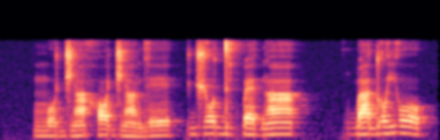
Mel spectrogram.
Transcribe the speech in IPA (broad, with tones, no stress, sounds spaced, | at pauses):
m o˨ d͡ʒ ã˨˦ h ɔ˧ d͡ʒ ã˨ ɡ e˧ | d͡ʒ o˦ d i˧ k͡p ɛ˧ ɡ ã˦ | ɡ͡b a˧ d o˦ j o˦˨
